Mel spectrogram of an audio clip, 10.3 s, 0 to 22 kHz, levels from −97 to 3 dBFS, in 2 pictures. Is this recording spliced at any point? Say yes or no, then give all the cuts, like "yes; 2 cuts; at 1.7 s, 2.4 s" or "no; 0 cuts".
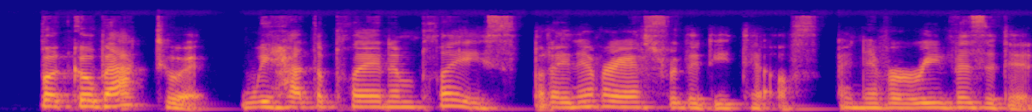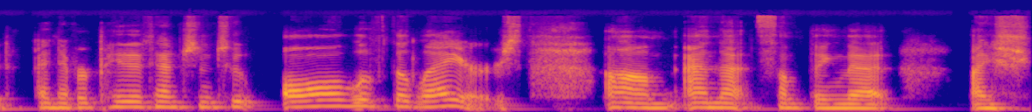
no; 0 cuts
